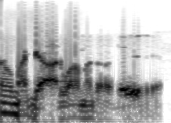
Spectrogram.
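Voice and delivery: the producer groaning to himself over a hopeless first take; despairing mentor. Retold or imitated. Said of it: "He's shaking his head going".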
